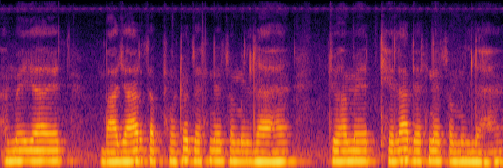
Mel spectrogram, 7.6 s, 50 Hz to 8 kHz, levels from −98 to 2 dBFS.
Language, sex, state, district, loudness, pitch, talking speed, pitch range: Hindi, male, Maharashtra, Mumbai Suburban, -15 LUFS, 135 Hz, 150 wpm, 130-140 Hz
